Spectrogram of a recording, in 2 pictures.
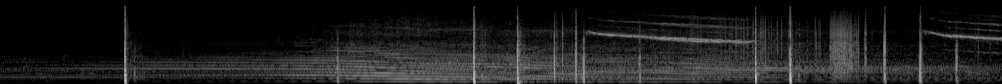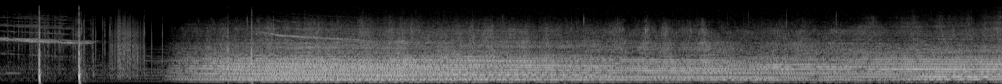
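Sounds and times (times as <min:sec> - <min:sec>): aircraft engine passing: 0:00.0 - 0:20.0
fireworks bangs: 0:01.2 - 0:01.6, 0:04.6 - 0:15.2
firework whistles sliding down: 0:05.5 - 0:14.8.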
